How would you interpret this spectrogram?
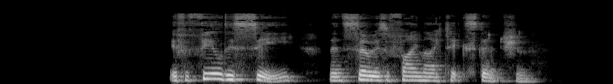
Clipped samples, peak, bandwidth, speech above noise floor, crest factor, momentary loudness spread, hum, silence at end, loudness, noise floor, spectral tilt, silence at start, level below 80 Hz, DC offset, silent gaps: under 0.1%; -2 dBFS; 11.5 kHz; 65 dB; 18 dB; 12 LU; none; 0.8 s; -19 LUFS; -84 dBFS; -5 dB/octave; 1.7 s; -66 dBFS; under 0.1%; none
